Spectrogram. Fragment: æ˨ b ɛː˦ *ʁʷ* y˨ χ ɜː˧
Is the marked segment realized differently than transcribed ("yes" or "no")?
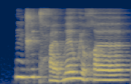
yes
